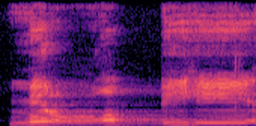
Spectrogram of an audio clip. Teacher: نون کو را سے ملا کر بغیر غنہ کے پڑھیں گے، اس کو ادغام تام کہتے ہیں۔ من ربہ، را کو پر پڑھیں گے، را مشددہ کے اوپر زبر ہے۔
